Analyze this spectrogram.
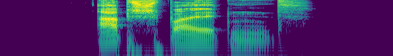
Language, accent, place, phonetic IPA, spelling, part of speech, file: German, Germany, Berlin, [ˈapˌʃpaltn̩t], abspaltend, verb, De-abspaltend.ogg
- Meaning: present participle of abspalten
